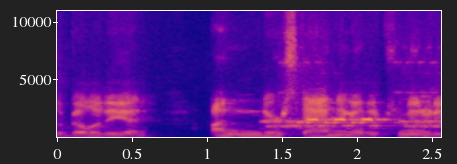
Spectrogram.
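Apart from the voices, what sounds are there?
telephone ringing in the background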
